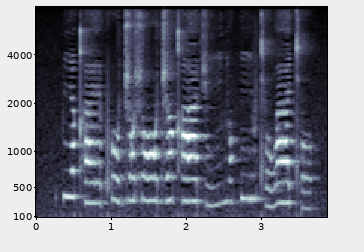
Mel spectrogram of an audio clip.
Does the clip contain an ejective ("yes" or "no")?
no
